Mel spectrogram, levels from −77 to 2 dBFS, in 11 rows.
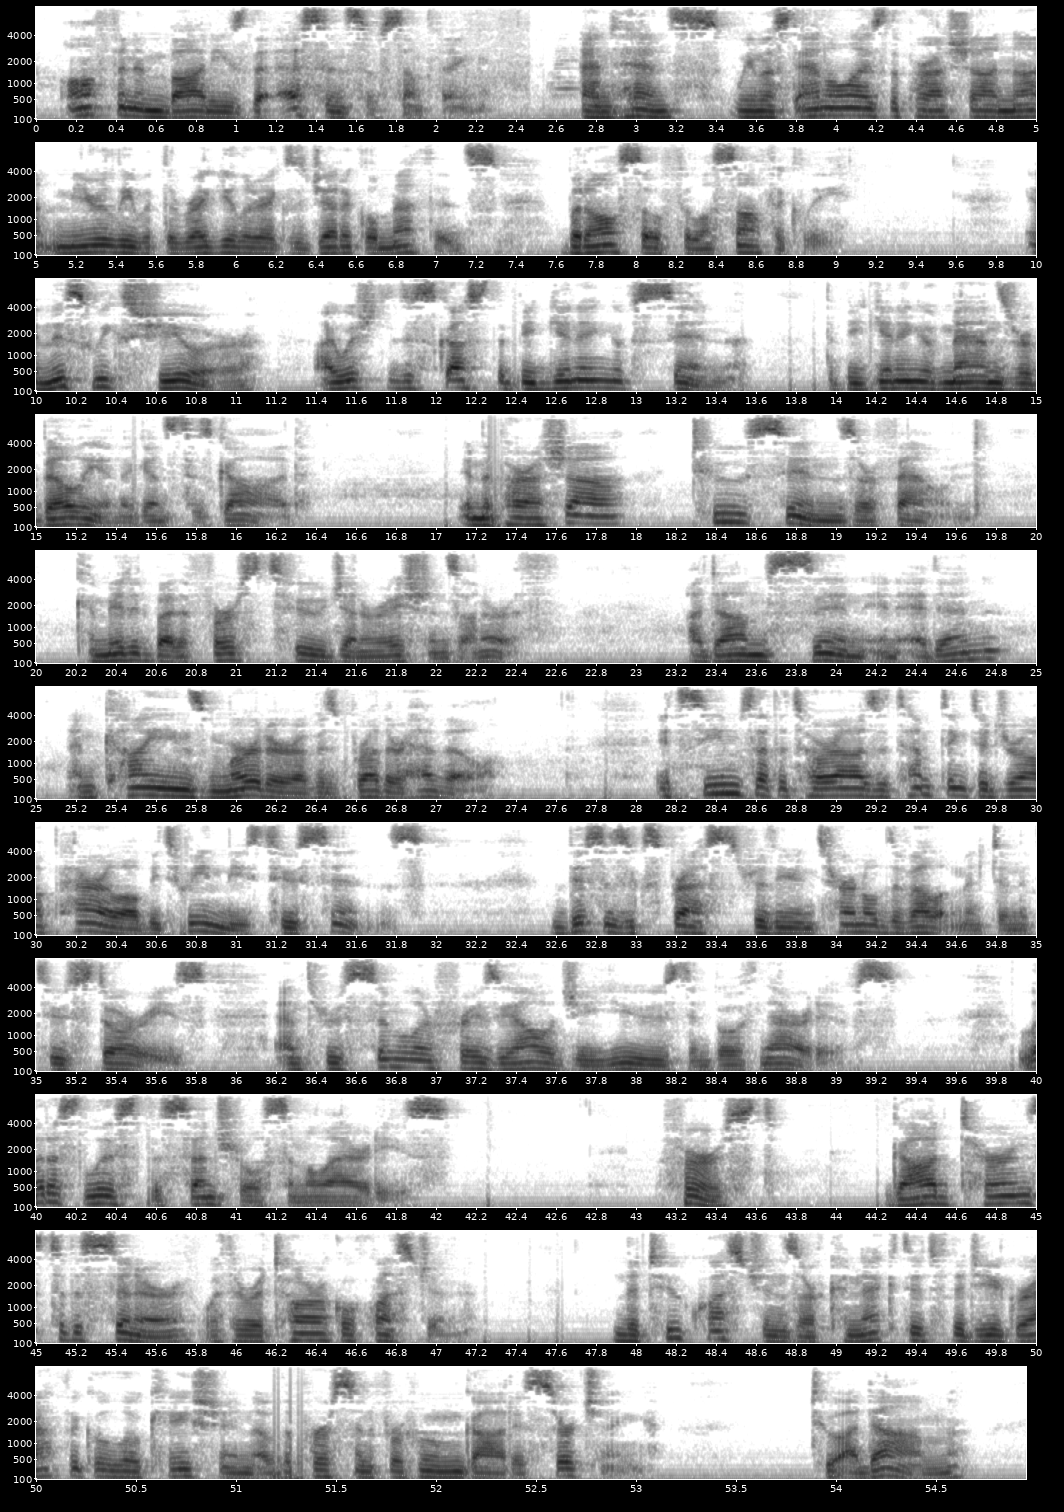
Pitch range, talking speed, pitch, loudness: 110-140 Hz, 150 wpm, 120 Hz, -17 LUFS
